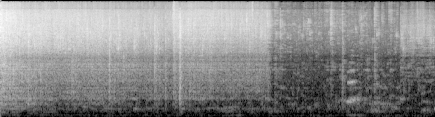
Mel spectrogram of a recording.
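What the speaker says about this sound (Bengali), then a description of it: "প্রথমে দিয়ে দেবো কড়াইতে কুচনো পেঁয়াজ।" Chopped onion hits hot mustard oil in a wok and sizzles loudly with crackling spits, then the frying settles to a quieter, softer bubbling hiss with occasional pops.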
